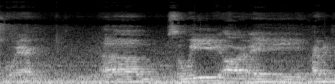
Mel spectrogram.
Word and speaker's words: Sqr: So it's SQR, they pronounce Square.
